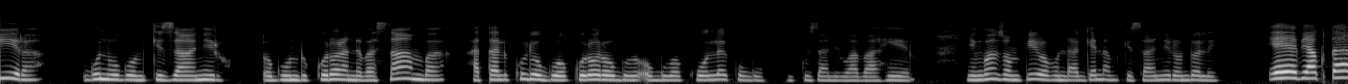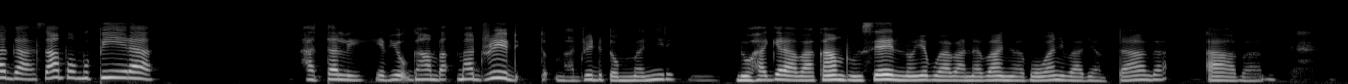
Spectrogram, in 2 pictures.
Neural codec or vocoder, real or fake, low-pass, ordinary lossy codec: none; real; 7.2 kHz; none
